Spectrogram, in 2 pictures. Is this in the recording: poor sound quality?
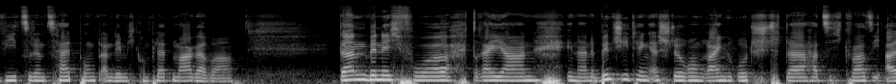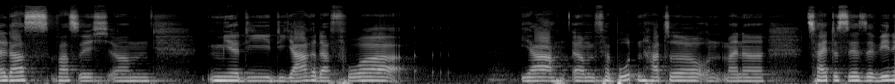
no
